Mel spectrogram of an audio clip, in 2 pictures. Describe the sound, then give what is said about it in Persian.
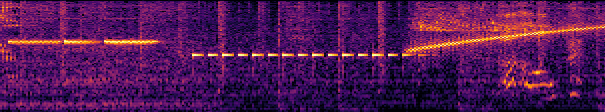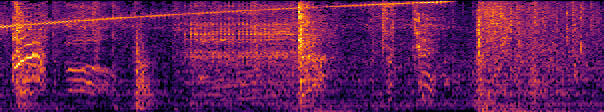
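Vehicles approach with a low engine rumble and a steadily rising high-pitched whine, punctuated by scattered mechanical clanks and thuds, ending in a loud burst near the close. “نمیتونم جلوی ماشیناشون رو بگیرم.”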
